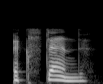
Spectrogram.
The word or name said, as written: extend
